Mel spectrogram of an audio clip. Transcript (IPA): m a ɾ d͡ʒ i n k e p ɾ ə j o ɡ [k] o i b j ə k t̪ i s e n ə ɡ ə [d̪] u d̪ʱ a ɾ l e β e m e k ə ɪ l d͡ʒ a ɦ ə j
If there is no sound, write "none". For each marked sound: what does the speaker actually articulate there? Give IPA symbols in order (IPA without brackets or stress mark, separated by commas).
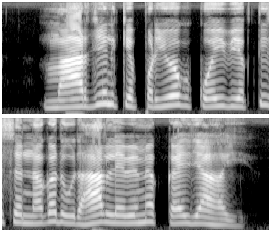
k, d̪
